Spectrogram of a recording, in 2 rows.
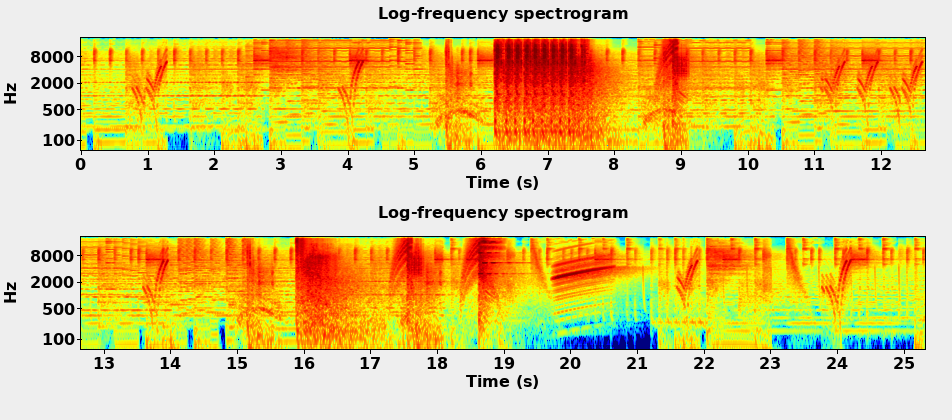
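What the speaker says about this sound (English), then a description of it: "God, that shotgun does damage." Heavy shotgun blasts from the video game Front Mission 3, loud booming hits with crashing impacts repeating across the stretch amid game effects and music.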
